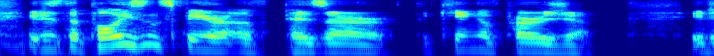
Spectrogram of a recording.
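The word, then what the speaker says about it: Pisear: is the poison Spear of pessir p-i-s-e-a or pissier apologies apparently it's pronounced taser so I won't say pissier again I just did it is the poison Spear of Pizer the King of Persia it is irresistible in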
